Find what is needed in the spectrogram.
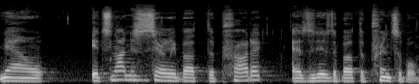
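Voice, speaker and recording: A woman's voice has a dark, mellow tone. Her pitch varies in an ordinary way. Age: 60s. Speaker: resident giving public comment. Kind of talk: public comment at town meeting. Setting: town council meeting.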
